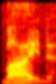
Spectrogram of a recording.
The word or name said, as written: bide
